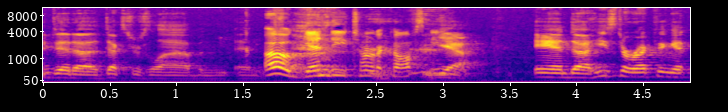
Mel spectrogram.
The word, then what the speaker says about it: Tartakovsky: Tartakovsky. Gore. Whatever. The guy who did Dexter's Lab and oh, Genndy Tartakovsky.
